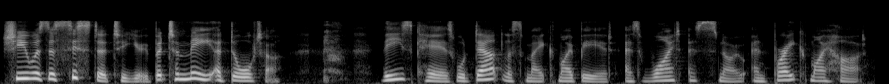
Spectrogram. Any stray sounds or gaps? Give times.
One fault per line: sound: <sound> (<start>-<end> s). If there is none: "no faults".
sound: cough (3.2-3.5 s)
